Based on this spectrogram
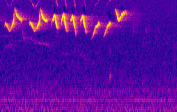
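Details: Yellow Warbler in Wisconsin in spring migration sings its "sweet, sweet, sweet, I'm so sweet" song: a quick run of about ten bright, high sweet notes over a second, ending in a slightly higher flourish; faint low hum.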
